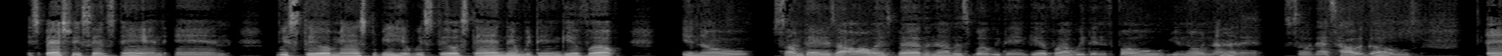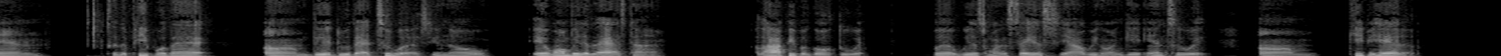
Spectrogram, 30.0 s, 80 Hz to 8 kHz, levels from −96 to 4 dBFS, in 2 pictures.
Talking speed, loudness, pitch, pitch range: 180 wpm, -41 LUFS, 160 Hz, 145-175 Hz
